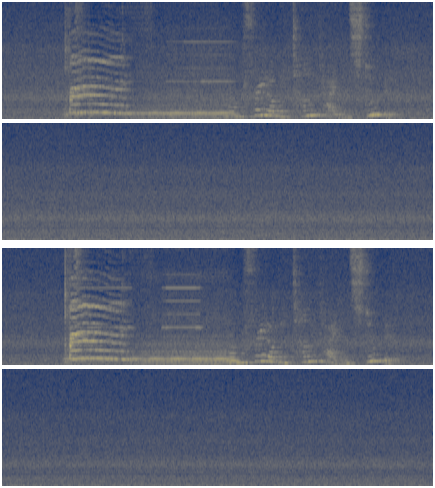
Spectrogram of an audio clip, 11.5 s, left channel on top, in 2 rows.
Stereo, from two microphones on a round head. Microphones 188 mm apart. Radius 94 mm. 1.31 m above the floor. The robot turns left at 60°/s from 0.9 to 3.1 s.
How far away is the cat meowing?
About 2 m.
